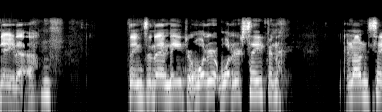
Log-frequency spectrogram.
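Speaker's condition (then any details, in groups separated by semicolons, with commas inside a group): Cerebral palsy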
